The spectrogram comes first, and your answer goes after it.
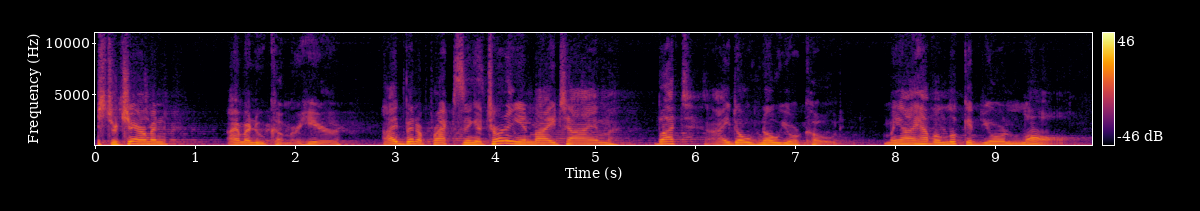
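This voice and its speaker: An actor playing a brash, wily ghost lawyer, theatrical and self-assured, in an old-style radio play. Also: male voice, on the high side, lively intonation, a little slow, a little mellow. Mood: confident, cajoling. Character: brash, wily male ghost lawyer, newly dead, cocksure. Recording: long hall reverb.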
